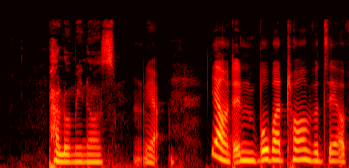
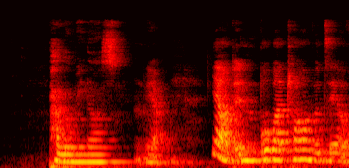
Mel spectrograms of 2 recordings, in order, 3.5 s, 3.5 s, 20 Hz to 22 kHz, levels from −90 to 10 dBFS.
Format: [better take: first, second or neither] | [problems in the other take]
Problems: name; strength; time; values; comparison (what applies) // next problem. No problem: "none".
first | off-mic speech; far // room echo; slight; dies away in 0.4 s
